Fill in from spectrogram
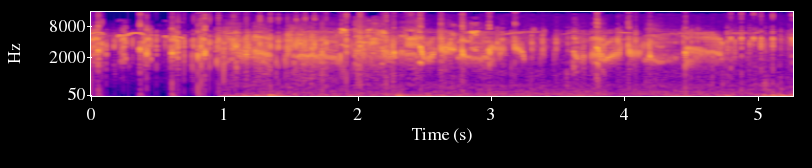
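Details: Lure recording of edible-nest swiftlets calling in the birahi, or mating, style to attract swiftlets to a nest house: a loud, crowded, high-pitched twittering with squeaky chirps and occasional clicks.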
